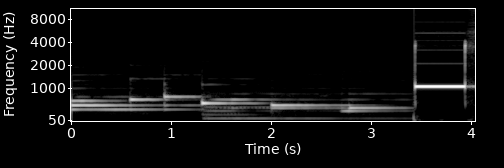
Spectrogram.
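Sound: voicemail beep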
